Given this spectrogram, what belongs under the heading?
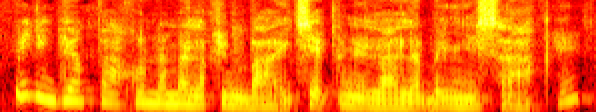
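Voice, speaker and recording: A woman's voice: lowish voice, sing-song, fast talker, breathy edge, full character voice. An actress playing a kindly, easily alarmed middle-aged mother in a Filipino drama. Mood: puzzled. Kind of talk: Filipino radio-style drama acting.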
